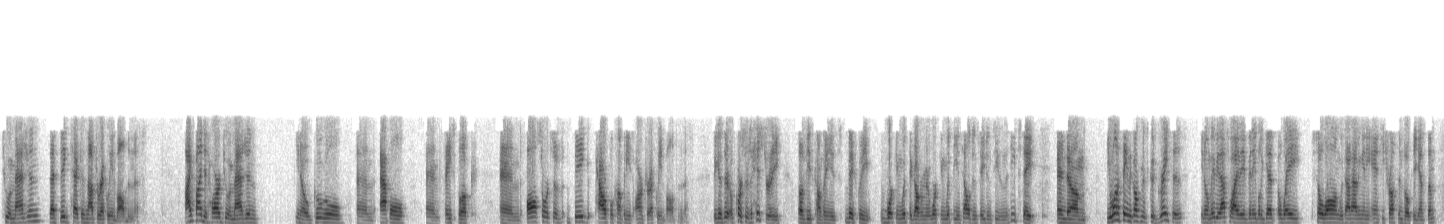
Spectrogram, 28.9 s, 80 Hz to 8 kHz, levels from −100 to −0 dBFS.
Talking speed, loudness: 185 wpm, -27 LUFS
